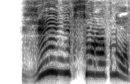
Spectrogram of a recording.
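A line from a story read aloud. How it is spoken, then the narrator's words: Exclaiming, near desperate tears. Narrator (Russian): воскликнул он, чуть ли не со слезами отчаяния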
